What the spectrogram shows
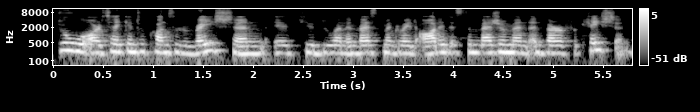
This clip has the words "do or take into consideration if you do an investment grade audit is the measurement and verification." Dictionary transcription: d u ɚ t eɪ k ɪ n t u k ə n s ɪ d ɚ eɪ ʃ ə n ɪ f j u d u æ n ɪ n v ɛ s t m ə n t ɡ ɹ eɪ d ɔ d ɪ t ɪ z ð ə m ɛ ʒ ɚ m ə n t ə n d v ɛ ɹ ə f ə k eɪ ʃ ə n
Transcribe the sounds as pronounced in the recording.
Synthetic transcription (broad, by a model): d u ɚ t eɪ k ɪ n t u k ə n s ɪ d ɚ eɪ ʃ ə n ɪ f j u d u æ n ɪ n v ɛ s t m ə n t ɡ ɹ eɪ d ɔ d ɪ t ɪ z ð ə m ɛ ʒ ɚ m ə n t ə n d v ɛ ɹ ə f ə k eɪ ʃ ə n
